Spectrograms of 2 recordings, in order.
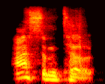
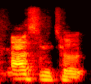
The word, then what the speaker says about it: asymptote: usually say s asymptote most people don't actually pronounce the p um so let's delete that word okay so that's it's asymptote that's how you pronounce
